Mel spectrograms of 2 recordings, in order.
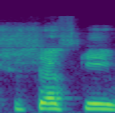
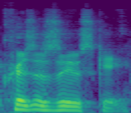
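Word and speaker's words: Krzyzewski: the top of the Heap the next Mike shashy Roy Williams of college basketball coach hle you said it wrong it's it's Mike krisi thank you yeah that's how some people pronounce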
